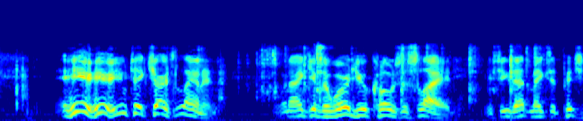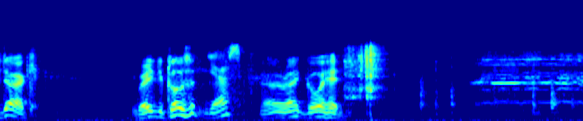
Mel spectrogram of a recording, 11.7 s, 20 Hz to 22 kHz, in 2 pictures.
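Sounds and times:
speech: 0.6s - 6.3s, 7.2s - 9.5s
horse whinnying: 10.5s - 11.6s.

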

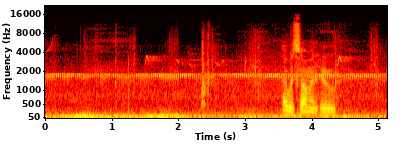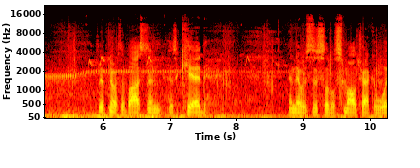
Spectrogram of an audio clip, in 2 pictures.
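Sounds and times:
chorus of frogs trilling: 0.0s - 10.2s
speech: 3.6s - 4.5s, 5.9s - 7.7s, 8.8s - 10.2s.

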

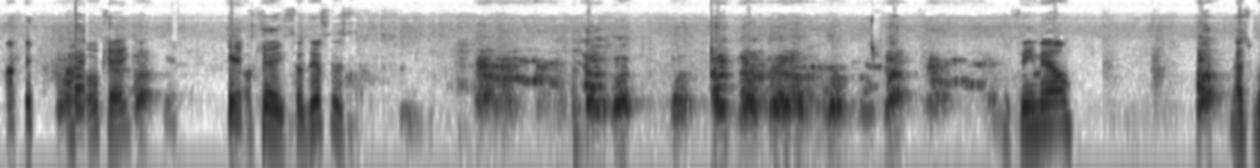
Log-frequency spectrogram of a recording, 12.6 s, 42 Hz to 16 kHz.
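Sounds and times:
large 12-year-old mastiff barking and baying in Riverside County: 0.5s - 1.7s, 4.6s - 10.1s, 11.6s - 12.4s
speech: 1.0s - 1.5s, 2.4s - 3.6s, 10.2s - 10.8s, 12.3s - 12.6s.

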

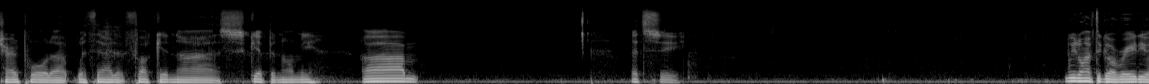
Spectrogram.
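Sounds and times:
speech: 0.0s - 4.3s, 6.3s - 7.0s, 10.6s - 11.4s
steady electrical hum: 0.0s - 11.4s
typing on a computer keyboard: 8.8s - 10.5s.

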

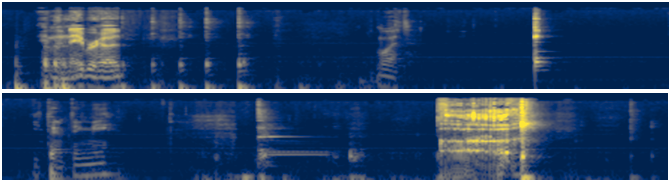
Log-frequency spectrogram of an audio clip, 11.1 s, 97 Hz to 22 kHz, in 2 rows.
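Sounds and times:
speech: 0.6s - 1.2s, 3.2s - 3.5s, 5.9s - 6.6s, 7.7s - 8.0s
soft throaty gurgles: 9.2s - 10.0s
loud drawn-out rumbling burp: 9.2s - 10.1s.

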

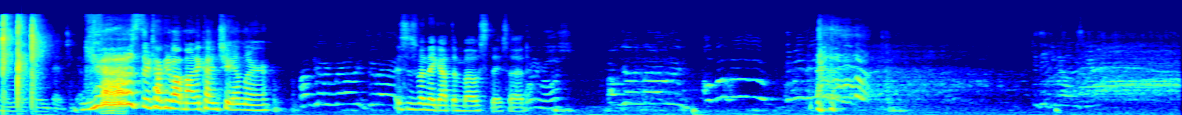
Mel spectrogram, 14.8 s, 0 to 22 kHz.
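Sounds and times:
speech: 1.1s - 3.5s, 5.0s - 7.1s
laughter: 10.0s - 13.7s
studio audience at a sitcom taping in London cheering and whooping: 13.3s - 14.7s.

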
